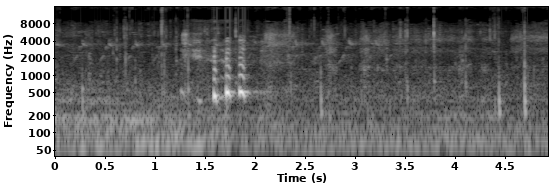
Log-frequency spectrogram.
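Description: A dog licking peanut butter off a metal spoon: a run of small wet lapping and smacking clicks. About one and a half seconds in comes a short, louder pitched vocal sound in three quick pulses.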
